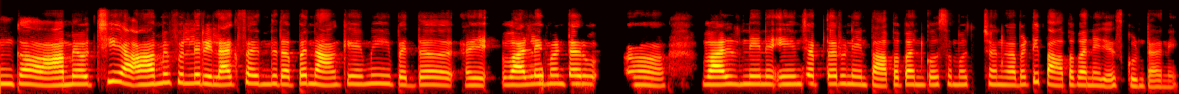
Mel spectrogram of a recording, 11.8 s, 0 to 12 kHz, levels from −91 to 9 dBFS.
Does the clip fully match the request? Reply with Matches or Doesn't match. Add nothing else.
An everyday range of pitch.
Doesn't match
